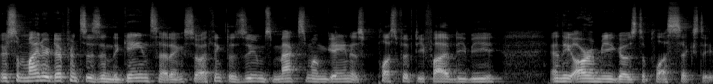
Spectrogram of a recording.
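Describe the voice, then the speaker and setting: On a very clean recording with a silent background, a man talks at a very fast pace with a medium pitch, ordinary pitch variation and vocal fry. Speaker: freelance videographer reviewing audio gear. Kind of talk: tutorial. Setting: indoor room at home with acoustic treatment. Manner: lower volume, close to mic. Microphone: multiple mics compared, some far away.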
